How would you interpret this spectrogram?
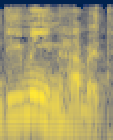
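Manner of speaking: ordinary talk, nothing marked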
